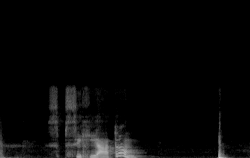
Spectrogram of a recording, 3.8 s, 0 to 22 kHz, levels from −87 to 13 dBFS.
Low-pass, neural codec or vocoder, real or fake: 9.9 kHz; vocoder, 22.05 kHz, 80 mel bands, WaveNeXt; fake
